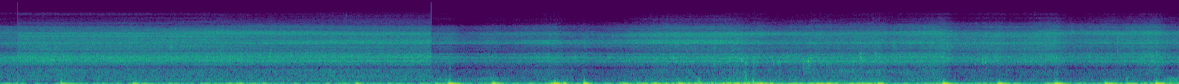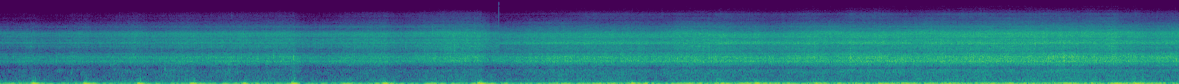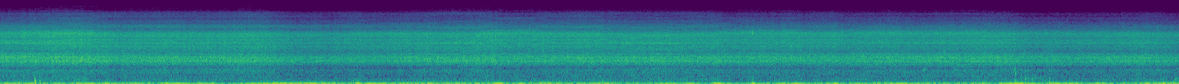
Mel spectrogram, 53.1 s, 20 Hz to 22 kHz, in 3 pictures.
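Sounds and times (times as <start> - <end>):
steady hiss: 0.0 - 53.0
footsteps splashing through stream: 9.6 - 19.9.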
